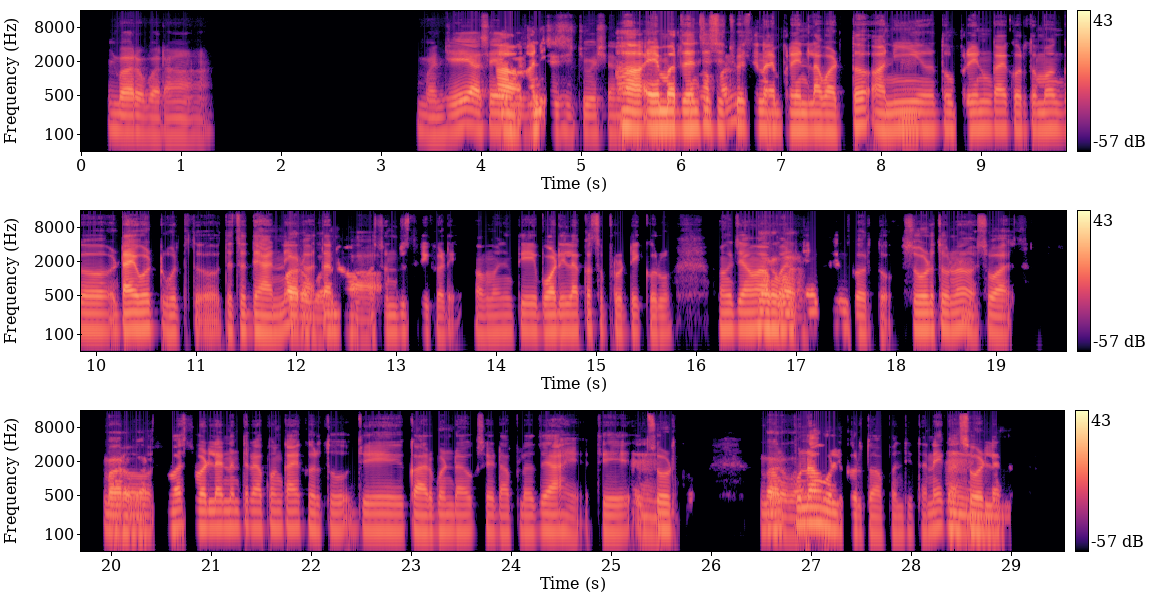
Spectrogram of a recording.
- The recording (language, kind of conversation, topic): Marathi, podcast, दिवसात तणाव कमी करण्यासाठी तुमची छोटी युक्ती काय आहे?
- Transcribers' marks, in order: distorted speech; static; in English: "ब्रेनला"; in English: "ब्रेन"; tapping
